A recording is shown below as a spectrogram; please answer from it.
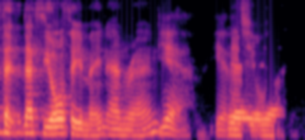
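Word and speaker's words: Ayn Rand: um yeah that's that's the author you mean ann rand yeah yeah that's your wife have you have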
